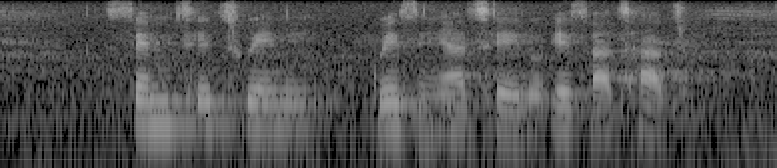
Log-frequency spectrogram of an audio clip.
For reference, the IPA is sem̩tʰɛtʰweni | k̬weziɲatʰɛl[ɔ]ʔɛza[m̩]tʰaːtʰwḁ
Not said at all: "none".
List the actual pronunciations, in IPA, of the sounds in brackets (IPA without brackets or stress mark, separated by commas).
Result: ɔ, none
